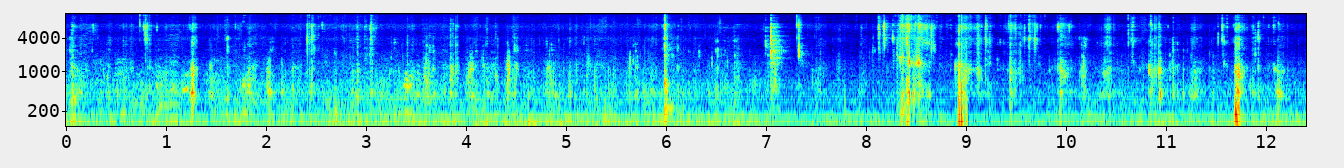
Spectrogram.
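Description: A person chewing and crunching mouthfuls of food, eaten by hand, with irregular short crunches and wet mouth clicks. The loudest are a pair of crunches about eight and nine seconds in and another near the end.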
